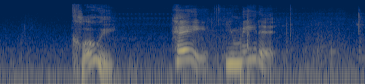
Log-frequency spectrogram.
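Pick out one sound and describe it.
A young woman calls out a cheerful greeting.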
